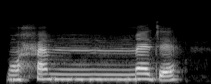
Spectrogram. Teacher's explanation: The first meme has a very slight Ghunnah. The second meme has a very prominent Ghunnah.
